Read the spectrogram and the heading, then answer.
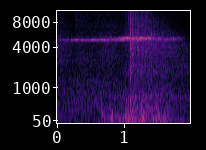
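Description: A London Underground tube train rumbles past, a steady high-pitched whine riding over the low roar, which swells briefly in the middle before easing off. No voices.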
